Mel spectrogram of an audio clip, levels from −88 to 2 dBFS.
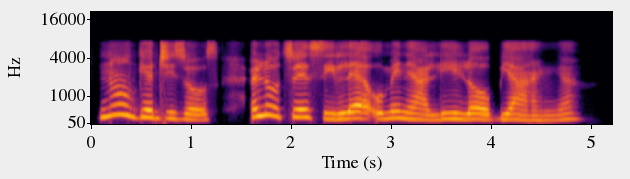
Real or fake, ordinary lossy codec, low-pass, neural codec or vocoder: fake; none; 7.2 kHz; codec, 16 kHz, about 1 kbps, DyCAST, with the encoder's durations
